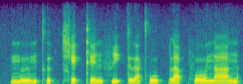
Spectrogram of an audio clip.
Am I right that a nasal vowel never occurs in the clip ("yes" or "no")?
yes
